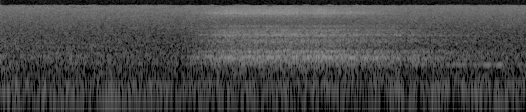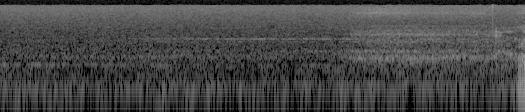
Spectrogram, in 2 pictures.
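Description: Slow, conscious breathing while holding a yoga twist, two soft breath swells, one early and one near the end, faint and close over a low steady background hum, with no talking.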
